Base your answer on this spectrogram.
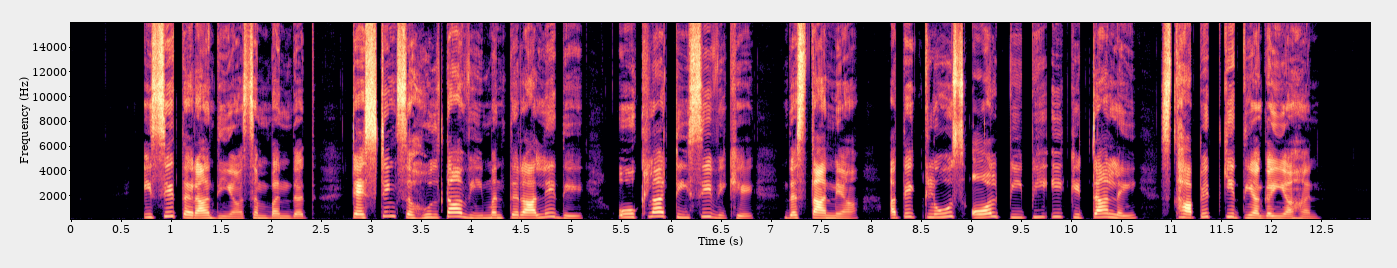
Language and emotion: Punjabi, neutral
